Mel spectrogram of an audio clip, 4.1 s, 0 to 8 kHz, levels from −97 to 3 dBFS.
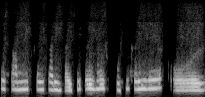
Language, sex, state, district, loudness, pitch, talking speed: Hindi, female, Uttar Pradesh, Jyotiba Phule Nagar, -23 LUFS, 225 Hz, 175 wpm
